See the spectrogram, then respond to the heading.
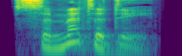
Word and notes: cimetidine: British English

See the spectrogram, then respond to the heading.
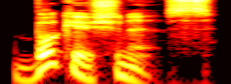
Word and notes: bookishness: British English

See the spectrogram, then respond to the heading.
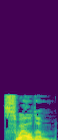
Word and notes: swelldom: British English

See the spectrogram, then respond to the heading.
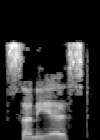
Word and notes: sunniest: British English

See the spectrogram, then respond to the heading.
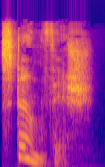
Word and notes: stonefish: British English

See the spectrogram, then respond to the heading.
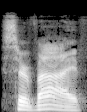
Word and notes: survive: American English

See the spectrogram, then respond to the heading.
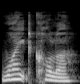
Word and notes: white-collar: British English

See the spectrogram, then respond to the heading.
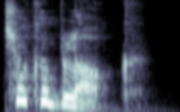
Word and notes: chock-a-block: British English

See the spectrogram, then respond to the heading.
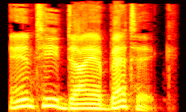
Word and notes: antidiabetic: British English

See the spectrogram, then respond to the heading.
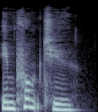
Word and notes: impromptu: British English

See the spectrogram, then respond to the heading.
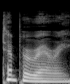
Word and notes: temporary: American English

